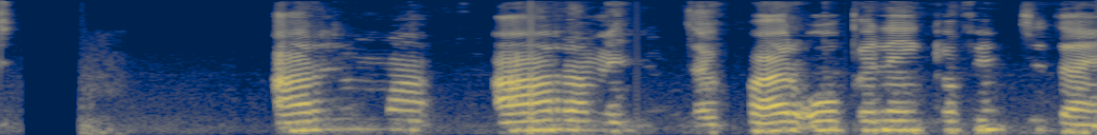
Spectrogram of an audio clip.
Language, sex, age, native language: Icelandic, male, 18-19, Icelandic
